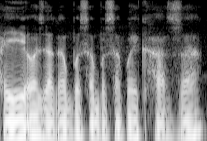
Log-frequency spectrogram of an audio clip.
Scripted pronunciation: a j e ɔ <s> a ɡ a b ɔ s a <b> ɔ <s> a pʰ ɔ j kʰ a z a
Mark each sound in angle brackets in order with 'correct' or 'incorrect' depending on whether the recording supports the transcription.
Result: incorrect: z, correct, correct

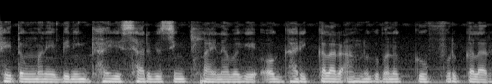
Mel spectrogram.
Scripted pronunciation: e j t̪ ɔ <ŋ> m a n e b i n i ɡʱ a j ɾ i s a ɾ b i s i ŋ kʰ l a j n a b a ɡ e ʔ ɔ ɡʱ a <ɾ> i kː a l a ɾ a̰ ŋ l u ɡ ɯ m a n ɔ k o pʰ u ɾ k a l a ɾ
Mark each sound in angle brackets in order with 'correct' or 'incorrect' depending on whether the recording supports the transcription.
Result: correct, correct

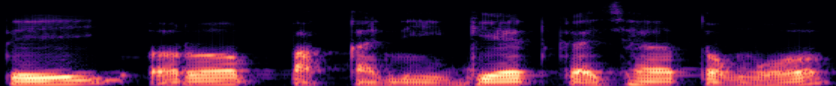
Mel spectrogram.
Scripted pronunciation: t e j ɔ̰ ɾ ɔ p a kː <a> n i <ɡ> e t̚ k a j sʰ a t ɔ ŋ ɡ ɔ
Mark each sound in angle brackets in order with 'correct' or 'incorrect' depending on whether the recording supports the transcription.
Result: correct, correct

